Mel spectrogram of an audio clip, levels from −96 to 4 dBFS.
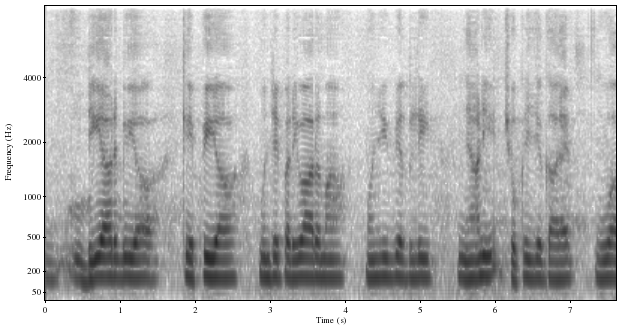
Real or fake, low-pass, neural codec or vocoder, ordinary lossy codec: fake; none; codec, 16 kHz, 0.8 kbps, ZipCodec; none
